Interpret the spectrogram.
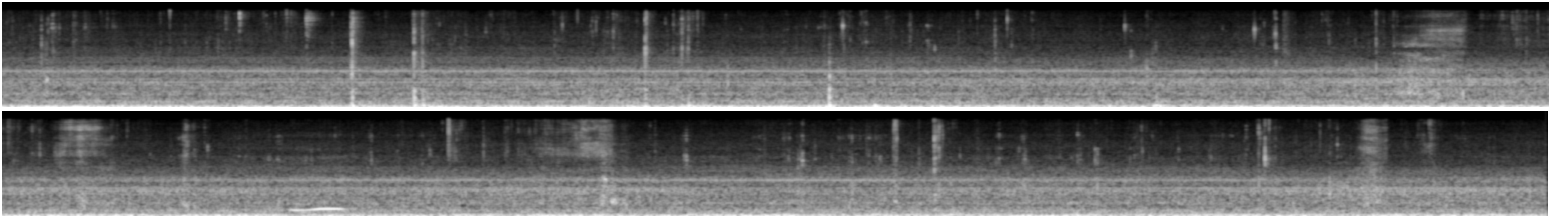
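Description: Close-up mouth sounds of someone biting into and chewing grilled chicken: wet chewing with many small clicks and a few sharper bites near the middle, over a steady faint hum.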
